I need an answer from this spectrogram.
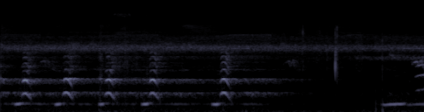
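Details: Forest siamangs answering each other as they call to companions: a run of strong, hoarse, harmonic hoots about every half second for two seconds, then a pause and another hoot, over a constant high insect hum.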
